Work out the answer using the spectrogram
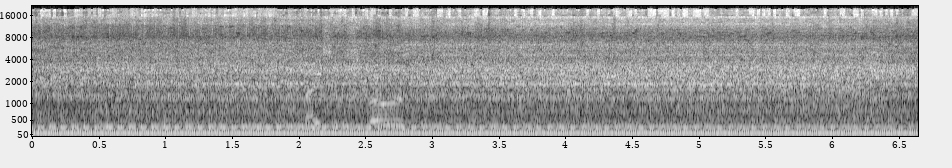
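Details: Ford 4.6L Mustang after tensioner and idler pulley replacement, at idle: smooth, steady hum with no belt chirp, squeal or pulley rattle; the belt drive sounds healthy.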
